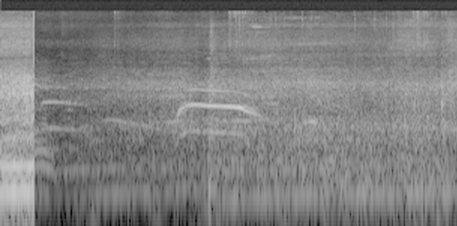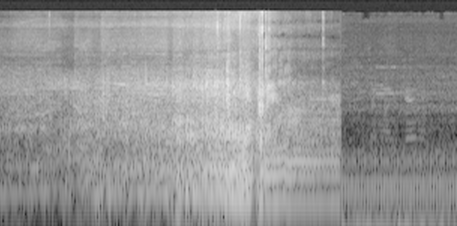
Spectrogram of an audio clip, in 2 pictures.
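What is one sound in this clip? Tyres throw up gravel on a dirt road.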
